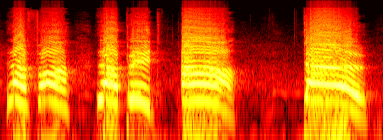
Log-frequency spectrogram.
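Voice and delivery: hyped French wrestling commentator calling every move; live play-by-play. Acted. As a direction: call the match like a ringside announcer.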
